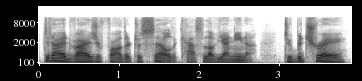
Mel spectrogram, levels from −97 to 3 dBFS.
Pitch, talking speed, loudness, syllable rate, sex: 120 Hz, 185 wpm, -18 LUFS, 5.8 syllables/s, male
